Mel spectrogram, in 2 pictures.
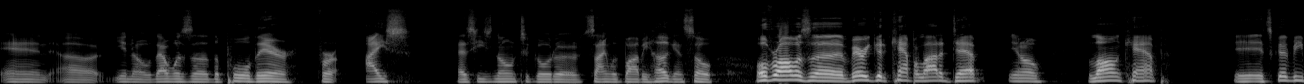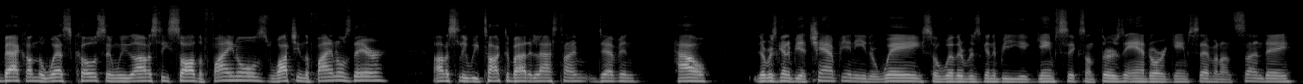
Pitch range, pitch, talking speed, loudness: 130-160 Hz, 145 Hz, 215 wpm, -30 LUFS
